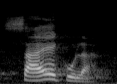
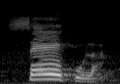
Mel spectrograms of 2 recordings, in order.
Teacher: La AE es una letra que nosotros no tenemos. La A unida a la E es una E abierta. · Shown in: second take · No se dice saécula, se dice sécula.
